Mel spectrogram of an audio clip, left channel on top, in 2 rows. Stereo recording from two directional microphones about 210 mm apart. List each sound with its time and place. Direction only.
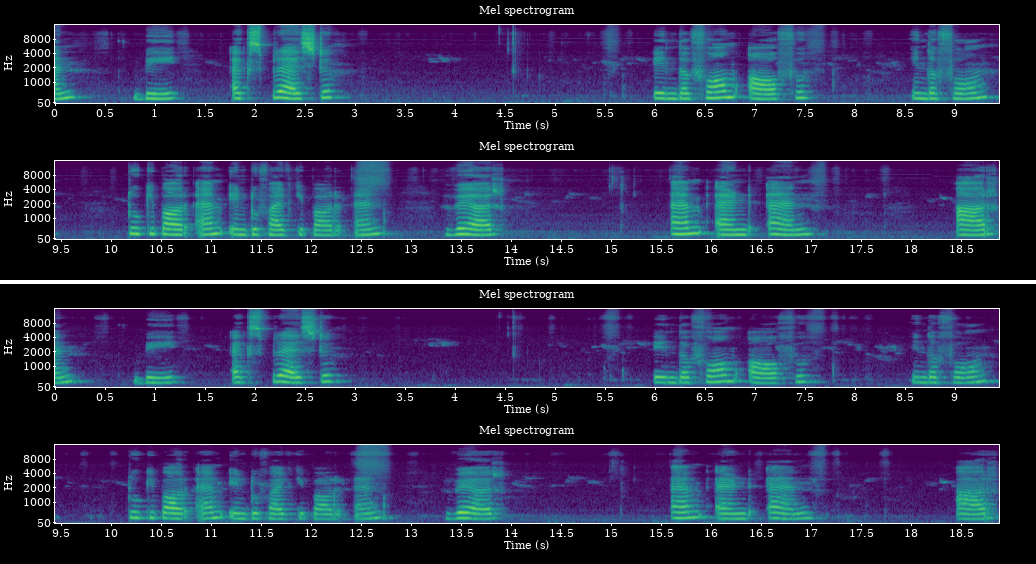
0.9 s a woman's voice: 45° left (ahead or behind)
6.0 s a woman's voice: 45° left (ahead or behind)
8.5 s a woman's voice: 45° left (ahead or behind)
15.1 s speech: 45° left (ahead or behind)
18.4 s a woman's voice: 45° left (ahead or behind)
